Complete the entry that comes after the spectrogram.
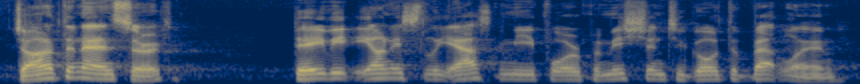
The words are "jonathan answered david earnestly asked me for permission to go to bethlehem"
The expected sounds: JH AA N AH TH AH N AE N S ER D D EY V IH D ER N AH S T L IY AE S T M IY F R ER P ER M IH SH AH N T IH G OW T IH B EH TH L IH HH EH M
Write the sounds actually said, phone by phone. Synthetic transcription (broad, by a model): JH AA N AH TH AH N AE N S ER D D EY V IH D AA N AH S T L IY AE S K M IY F R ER P ER M IH SH AH N T IH G OW T IH B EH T L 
